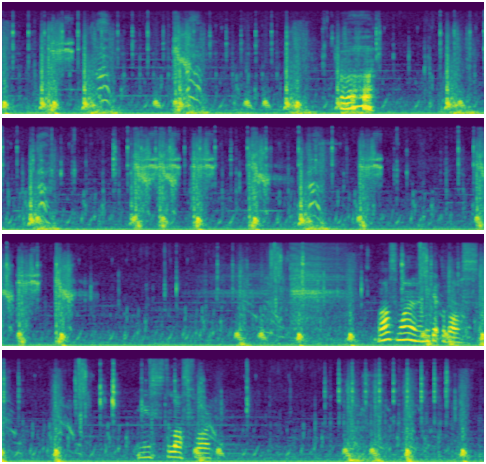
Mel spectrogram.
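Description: Weapon blows swish and thud in quick bursts.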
